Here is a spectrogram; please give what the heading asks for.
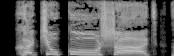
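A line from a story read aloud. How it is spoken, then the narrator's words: Shouting demand. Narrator (Russian): закричала Шуша прямо с постели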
